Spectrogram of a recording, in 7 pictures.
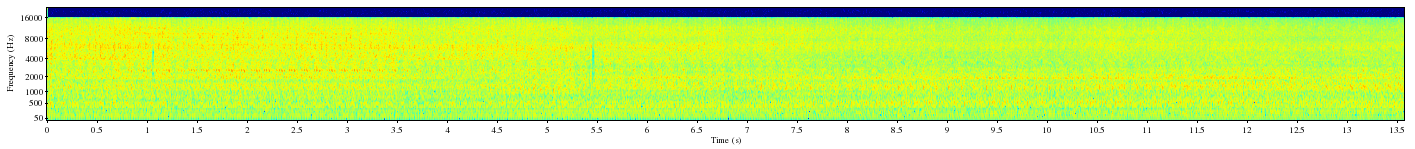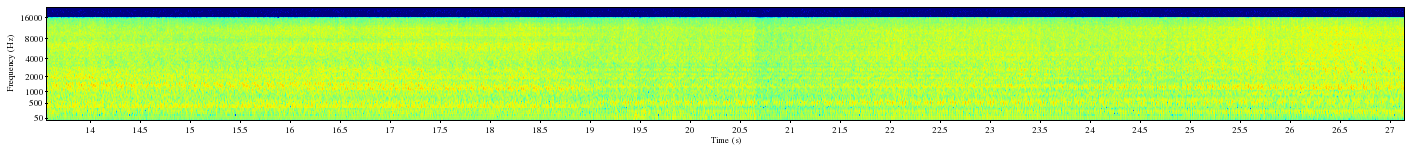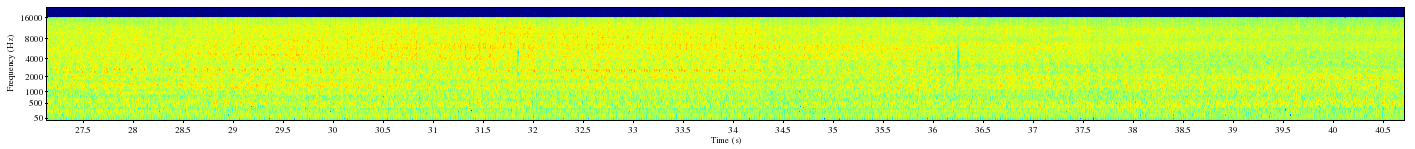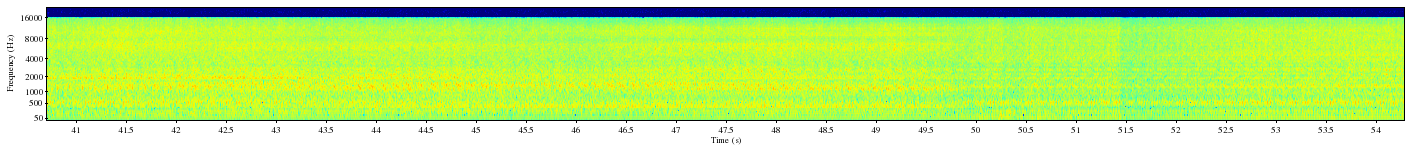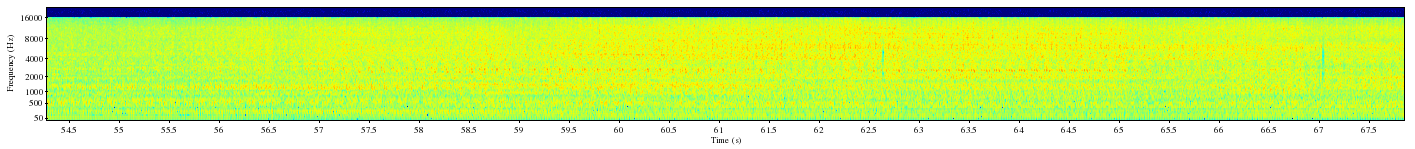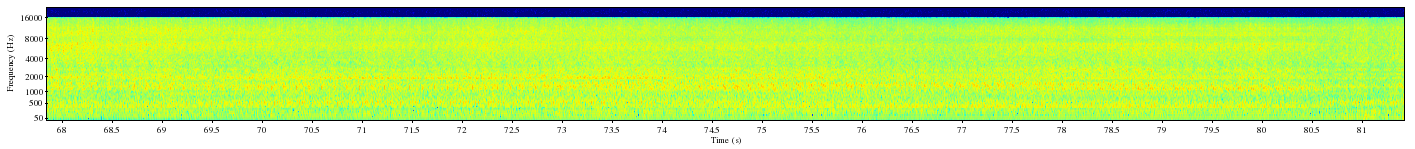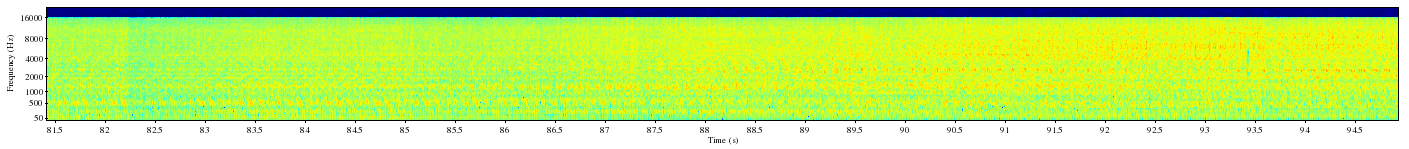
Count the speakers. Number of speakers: zero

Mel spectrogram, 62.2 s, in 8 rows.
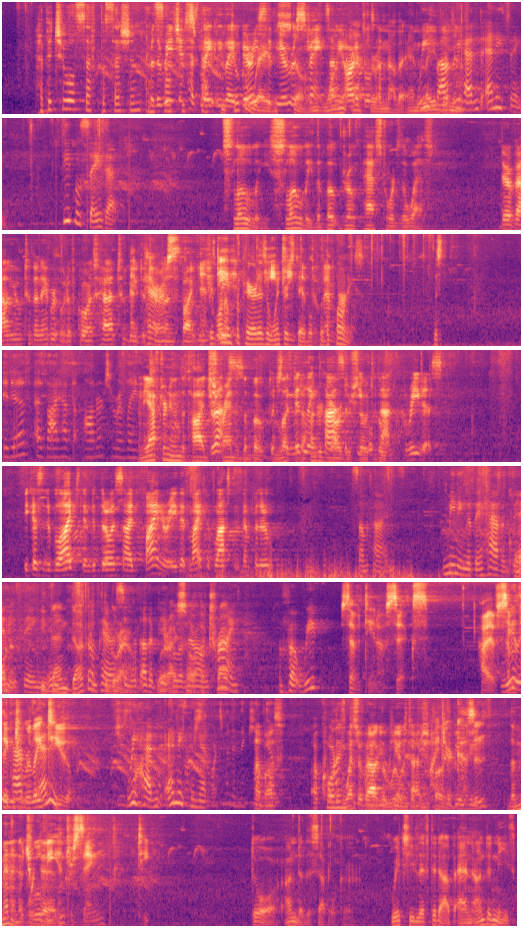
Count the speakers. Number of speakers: nine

